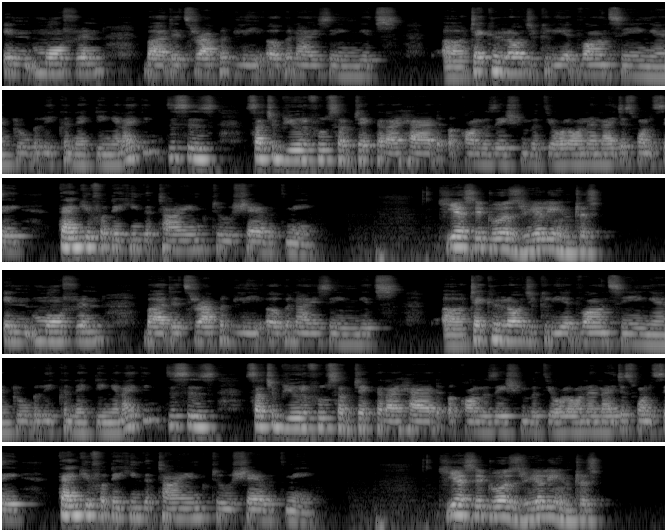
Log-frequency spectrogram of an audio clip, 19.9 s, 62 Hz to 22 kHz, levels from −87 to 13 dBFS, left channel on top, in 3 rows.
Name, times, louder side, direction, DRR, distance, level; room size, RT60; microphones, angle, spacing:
voice 1, 0.0-3.9 4.4-13.4 13.8-16.4, equal, 15° right, 0.4 m, -32 dB
voice 2, 17.6-19.2, equal, 15° left, 0.8 m, -29 dB
2.9 x 2.1 x 2.5 m
head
